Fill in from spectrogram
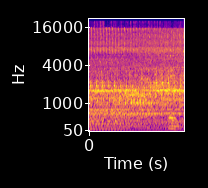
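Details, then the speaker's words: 2014-15 Chevrolet Onix 1.4 on gasoline, cold start, windy outdoors: light rapid ticking over steady idle; owner suspects lifter tapping inside engine, not injectors, present since new, lasting about 10 minutes and worsening yearly; dealer calls it normal. "Barulho característico para mim, motor de diesel. Vamos lá. Logo após a partida, começa a fazer o barulho."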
